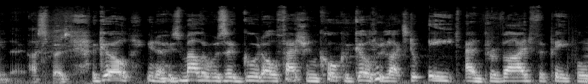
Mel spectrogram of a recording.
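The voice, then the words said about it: Australian accent. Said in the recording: “Perceptive listeners will catch a Aussie accent here.”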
